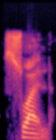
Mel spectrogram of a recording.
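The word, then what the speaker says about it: soil: कहिएगा सर कैसे, तो देखो ओ आई है, ओ आई के पहले देखो क्या दिया है, एस, तो यहां पर स लगा दो, इसका प्रोनाउंसिएशन क्या हो जाएगा, स। और लास्ट में क्या है, एल, तो इसको ल लगा दो, क्या बन जाएगा, स्वाइल।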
